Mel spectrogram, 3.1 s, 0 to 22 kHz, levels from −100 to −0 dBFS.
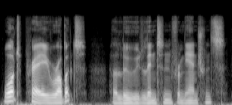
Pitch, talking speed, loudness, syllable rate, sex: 105 Hz, 155 wpm, -20 LUFS, 4.9 syllables/s, male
